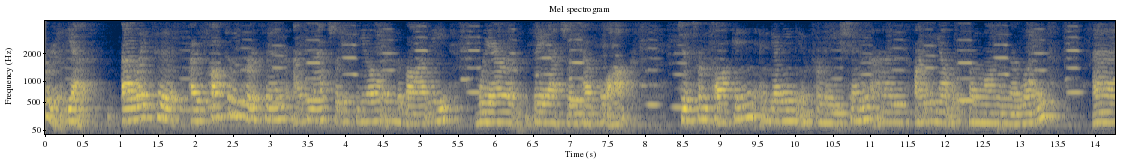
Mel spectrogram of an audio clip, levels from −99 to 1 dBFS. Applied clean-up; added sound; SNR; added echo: none; Wind instrument, woodwind instrument; 13 dB; reverberation time 0.9 s.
